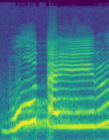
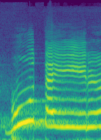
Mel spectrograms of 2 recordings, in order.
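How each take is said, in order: No difference in how they are said.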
